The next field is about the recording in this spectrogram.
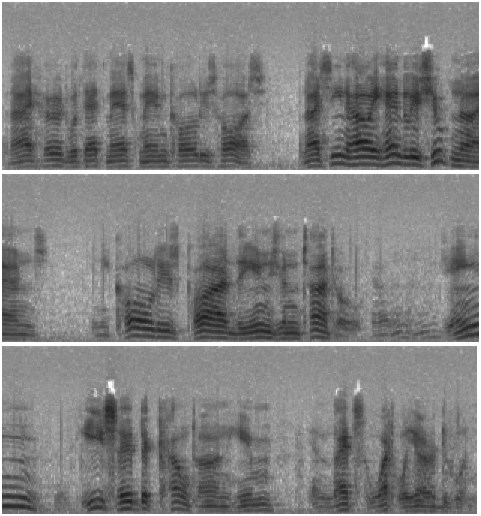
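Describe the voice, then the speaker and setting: A man's voice: medium pitch, lively intonation, a little slow. An American actor playing a stubborn, defiant former sheriff and father in a radio Western, with folksy rustic speech. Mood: earnest, resolute. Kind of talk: 1940s radio Western acting. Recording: dull old radio recording.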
